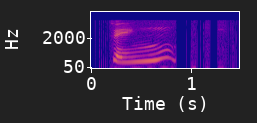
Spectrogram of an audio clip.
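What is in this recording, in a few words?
"zing2", Cantonese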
